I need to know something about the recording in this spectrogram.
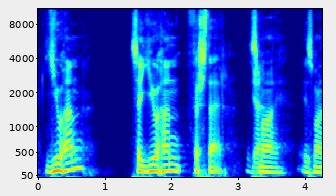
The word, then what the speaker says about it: Johan: It's Johan.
